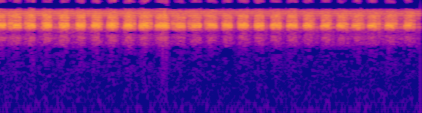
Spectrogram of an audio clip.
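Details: In summer in Provence, southern France, cicadas give a high, buzzy, pulsing song: shrill throbs repeated evenly, roughly four per second, with nothing else heard.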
